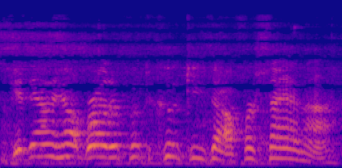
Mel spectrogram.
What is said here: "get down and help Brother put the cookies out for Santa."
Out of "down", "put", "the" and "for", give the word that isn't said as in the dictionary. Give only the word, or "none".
down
